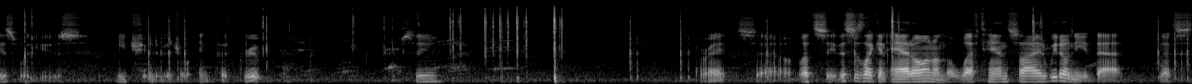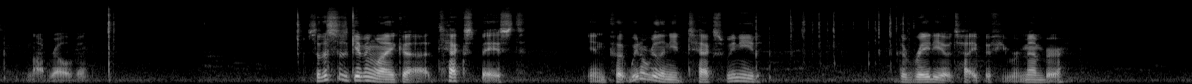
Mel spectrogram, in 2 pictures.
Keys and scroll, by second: 0.3 super+v, 3.9 super+z, 9.0 super+Tab.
